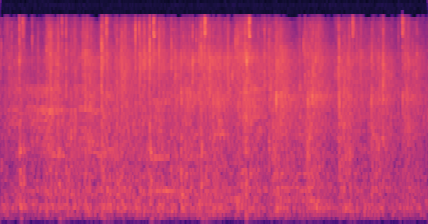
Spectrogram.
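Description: Members of a parliamentary chamber applauding: a dense, steady patter of many hands clapping at the close of a speech.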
